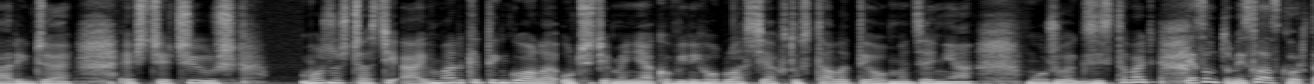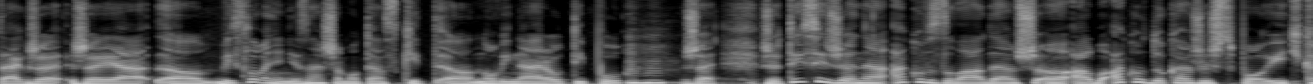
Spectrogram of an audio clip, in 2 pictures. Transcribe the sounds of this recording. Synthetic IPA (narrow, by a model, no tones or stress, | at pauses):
aɾiɟʒɛʔɛʃcɛt͡ʃiuʃ | mɔʒnɔʃt͡ʃasciʔajvmaɾkɛt̪iŋɡualɛʔuɾt͡ʃicɛmɛɲɛakɔviniɣɔblascɪaxt̪ust̪aːlɛt̪ɪɛɔbmɛd͡zɛɲɪamʊɔʒuɛɡzist̪ɔʋacjasɔmt̪ɔmislɛlaskʊɔɾt̪aɡʒɛʒɛjaʋislɔʋɛɲɛɲɛznaːʃamɔt̪aːskinɔʋinaːɾɔʊt̪ipuɦʒɛʒɛt̪isiʒɛnaʔakɔvzlaːd̪aʃʔa̰lɛbɔʔakɔd̪ɔkaːʒɛʃspɔjick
